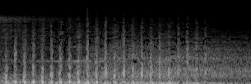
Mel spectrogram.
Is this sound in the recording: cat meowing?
no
